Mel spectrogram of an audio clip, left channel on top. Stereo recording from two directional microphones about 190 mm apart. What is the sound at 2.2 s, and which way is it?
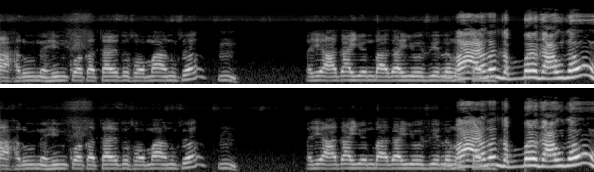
Speech, centre (ahead or behind).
